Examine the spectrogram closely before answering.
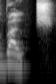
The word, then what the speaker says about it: Roche: I was going to say even Roche's given one, but I've been told that Martin's name is actually Roche. It's pronounced Roche, everyone. Roche sounds more fancy.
